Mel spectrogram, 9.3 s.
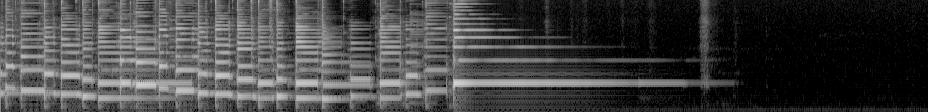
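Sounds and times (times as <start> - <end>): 
Irish mandolin in A major: 0.0 - 7.2.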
